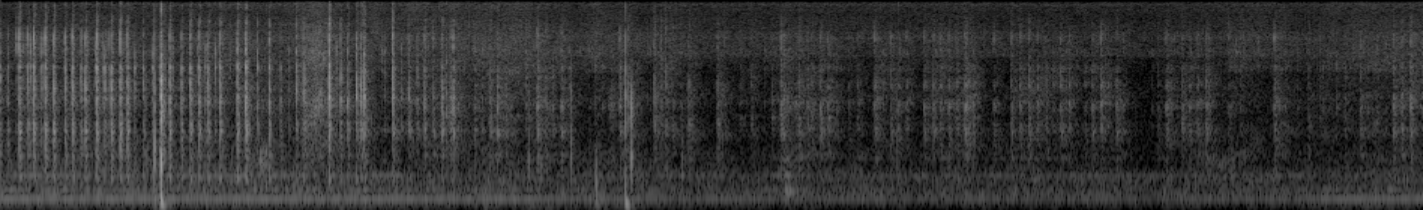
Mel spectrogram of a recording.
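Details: New HP Pavilion laptop making a steady low hum with a couple of sharp clicks; owner says it seems to come from one side, cause unidentified.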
